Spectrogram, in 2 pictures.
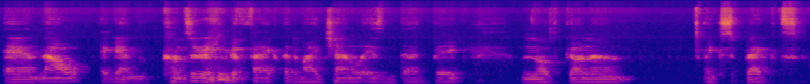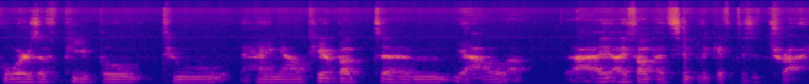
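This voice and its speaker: A man's voice: lowish voice, level tone, normal speed, pushed and bright, low-quality recording. A man in his late thirties from Switzerland, with a Swiss German accent, chatting casually and a little hesitantly as the host of a live stream. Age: late 30s. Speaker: YouTube host.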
